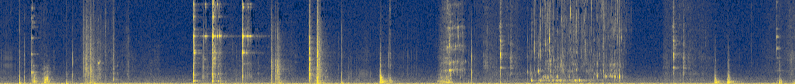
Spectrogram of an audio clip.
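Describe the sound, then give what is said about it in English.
Liquid splashes and trickles as a drink is poured into a glass, with sharp clinks and taps scattered throughout over a steady low hum, with no one speaking. “How about we start with a glass of whatever that is?”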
